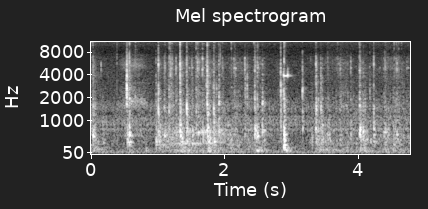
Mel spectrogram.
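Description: Quiet sewing machine taps as a few short tacking stitches secure quilt binding, an uneven series of small mechanical clicks and thumps over a faint background hum, with no voices.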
